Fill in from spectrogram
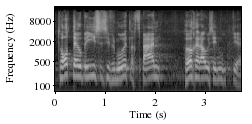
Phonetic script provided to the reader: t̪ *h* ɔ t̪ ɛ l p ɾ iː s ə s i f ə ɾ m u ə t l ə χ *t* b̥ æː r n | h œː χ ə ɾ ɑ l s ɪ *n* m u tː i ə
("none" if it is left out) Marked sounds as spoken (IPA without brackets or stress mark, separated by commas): h, t͡s, n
